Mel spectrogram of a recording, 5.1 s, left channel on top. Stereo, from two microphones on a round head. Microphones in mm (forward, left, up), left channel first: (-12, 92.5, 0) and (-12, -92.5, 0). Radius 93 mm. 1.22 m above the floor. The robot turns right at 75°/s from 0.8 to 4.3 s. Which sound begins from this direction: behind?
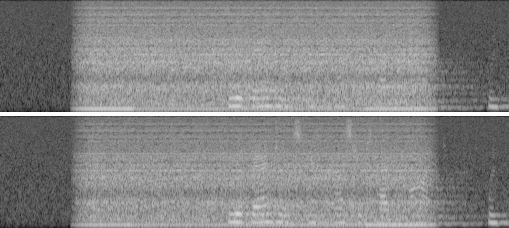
A woman speaking, at 2.3 s.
